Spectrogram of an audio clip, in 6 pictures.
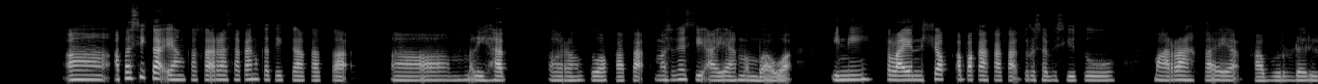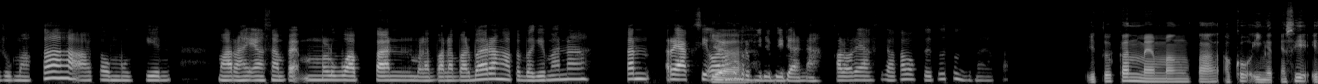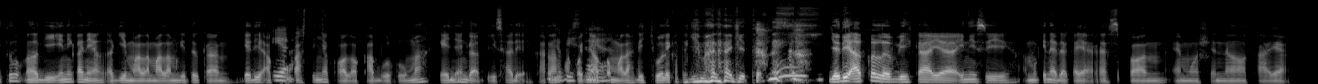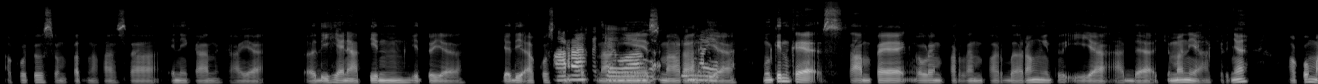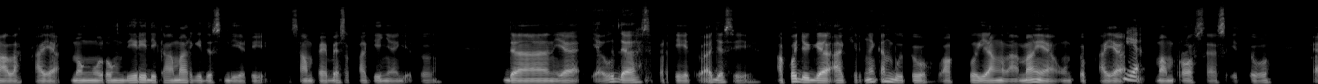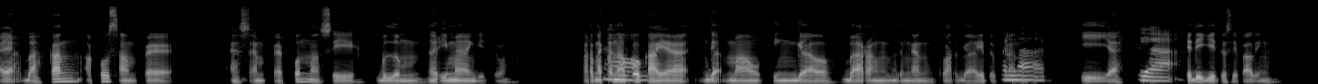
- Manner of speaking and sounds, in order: other background noise; laughing while speaking: "Apa, tuh?"; laughing while speaking: "gimana, gitu"
- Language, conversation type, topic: Indonesian, podcast, Bisakah kamu menceritakan pengalaman ketika orang tua mengajarkan nilai-nilai hidup kepadamu?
